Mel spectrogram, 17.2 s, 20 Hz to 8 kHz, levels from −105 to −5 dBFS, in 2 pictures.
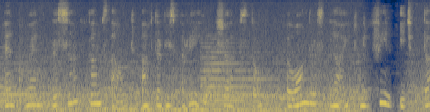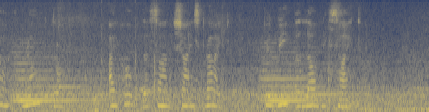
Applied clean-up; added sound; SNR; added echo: none; Church bell; 1 dB; none.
